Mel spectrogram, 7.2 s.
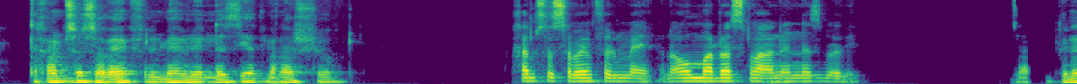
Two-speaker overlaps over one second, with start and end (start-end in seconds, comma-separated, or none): none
